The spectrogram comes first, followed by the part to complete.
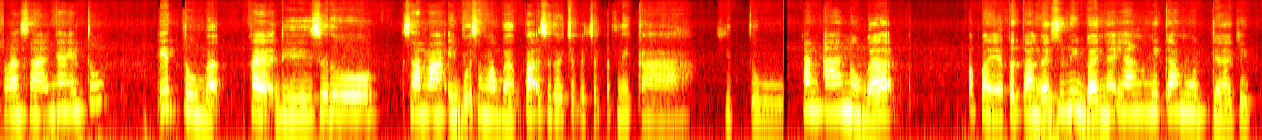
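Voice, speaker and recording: A woman's voice: fairly high pitch, a little slow, darkish tone. A young woman chats with an interviewer. She hesitates often, leaning on fillers as she talks. A faint outdoor hum sits behind her voice. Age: 20s. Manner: hesitant, filler-heavy chatty talk. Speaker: villager interviewed. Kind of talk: casual interview answers.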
